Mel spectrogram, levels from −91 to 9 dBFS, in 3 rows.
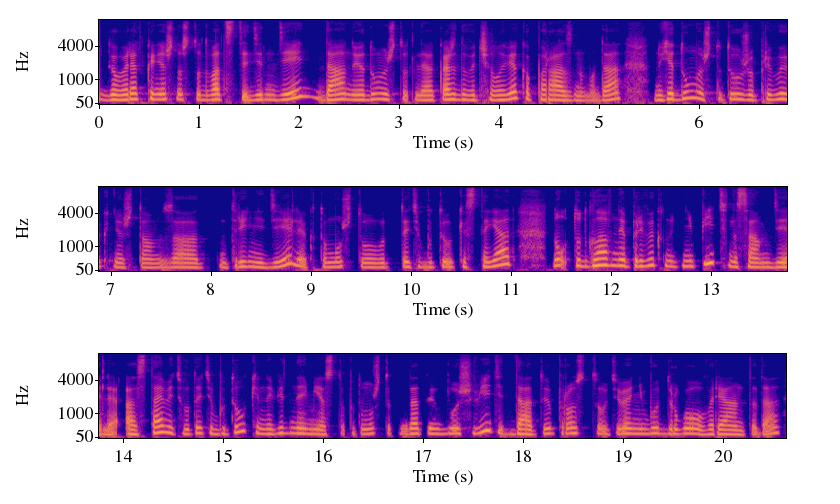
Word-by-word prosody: говорят, 200 Hz, +3 st, +4 dB
конечно, 215 Hz, -1 st, +1 dB
что 205 Hz, -, -4 dB
21 200 Hz, 0 st, +1 dB
день. 250 Hz, -, +4 dB
Да, 200 Hz, +2 st, +5 dB
но 200 Hz, -2 st, -1 dB
я 195 Hz, 0 st, +3 dB
думаю, 215 Hz, +2 st, 0 dB
что 205 Hz, -, -6 dB
для 185 Hz, 0 st, -1 dB
каждого 205 Hz, 0 st, +2 dB
человека 200 Hz, +7 st, +1 dB
по-разному, 185 Hz, -4 st, 0 dB
да. 210 Hz, +6 st, 0 dB, 0.3 s
Но 190 Hz, -, -2 dB
я 225 Hz, +4 st, +6 dB
думаю, 245 Hz, +4 st, +1 dB
что 230 Hz, +2 st, -10 dB
ты 220 Hz, -, -1 dB
уже 205 Hz, -3 st, +1 dB
привыкнешь 200 Hz, -2 st, -2 dB
там 170 Hz, -1 st, -5 dB
за 175 Hz, -1 st, -2 dB, 0.3 s
3 200 Hz, -1 st, -1 dB
недели 200 Hz, -, +1 dB
к -, -, -18 dB
тому, 190 Hz, +1 st, -3 dB
что 175 Hz, -4 st, -6 dB
вот 175 Hz, 0 st, -5 dB
эти 195 Hz, 0 st, -2 dB
бутылки 185 Hz, 0 st, -4 dB
стоят. 235 Hz, -, +2 dB, 0.4 s
Ну, 250 Hz, 0 st, +2 dB
тут 240 Hz, -3 st, -1 dB
главное 245 Hz, +2 st, +6 dB
привыкнуть 225 Hz, -1 st, -1 dB
не 215 Hz, -1 st, -3 dB
пить 325 Hz, +10 st, +3 dB
на 205 Hz, -4 st, -1 dB
самом 180 Hz, -1 st, -1 dB
деле, 180 Hz, +1 st, +1 dB
а 180 Hz, -, +3 dB
ставить 230 Hz, +3 st, +1 dB
вот 185 Hz, -1 st, -3 dB
эти 225 Hz, -1 st, -1 dB
бутылки 230 Hz, +9 st, -3 dB
на 190 Hz, -3 st, -1 dB
видное 215 Hz, 0 st, 0 dB
место, 185 Hz, -3 st, -4 dB
потому 190 Hz, +2 st, -5 dB
что -, -, -12 dB
когда 205 Hz, 0 st, 0 dB
ты 205 Hz, 0 st, -3 dB
их 195 Hz, -, -2 dB
будешь 205 Hz, +1 st, -3 dB
видеть, 230 Hz, -, +1 dB
да, 185 Hz, -2 st, +3 dB
ты 195 Hz, +5 st, -2 dB
просто 220 Hz, +1 st, -4 dB
у -, -, -3 dB
тебя 200 Hz, +3 st, 0 dB
не 195 Hz, -1 st, -2 dB
будет 205 Hz, 0 st, -2 dB
другого 190 Hz, -1 st, +1 dB
варианта, 180 Hz, -3 st, 0 dB
да. -, -, -1 dB
200 Hz, 195 wpm, -22 LUFS, 185-220 Hz, 0.4 s, я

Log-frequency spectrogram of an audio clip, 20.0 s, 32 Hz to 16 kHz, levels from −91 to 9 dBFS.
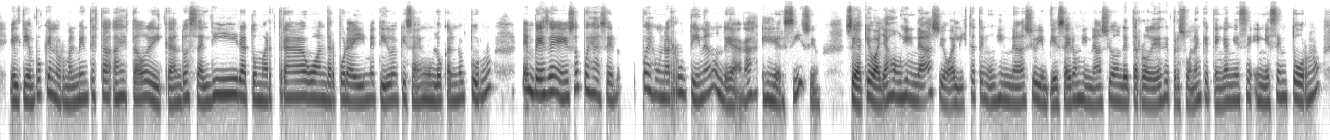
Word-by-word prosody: el 185 Hz, -1 st, +2 dB
tiempo 185 Hz, +5 st, -1 dB
que 265 Hz, +2 st, 0 dB
normalmente 195 Hz, +2 st, -2 dB
está 225 Hz, 0 st, -1 dB
has 210 Hz, +1 st, 0 dB
estado 220 Hz, -1 st, -1 dB
dedicando 180 Hz, -1 st, -1 dB
a 215 Hz, -, -1 dB
salir, 235 Hz, +6 st, +2 dB
a 215 Hz, -, +4 dB
tomar 195 Hz, -2 st, -2 dB
trago, 215 Hz, -1 st, +1 dB
a -, -, -1 dB
andar 195 Hz, -1 st, -1 dB
por 205 Hz, 0 st, 0 dB
ahí 180 Hz, 0 st, 0 dB
metido 195 Hz, -2 st, 0 dB
en 200 Hz, -, -4 dB
quizás 190 Hz, -3 st, -1 dB
en 195 Hz, -, -3 dB
un 190 Hz, -1 st, -1 dB
local 190 Hz, 0 st, -1 dB
nocturno, 215 Hz, -, -2 dB, 0.4 s
en 310 Hz, -2 st, +4 dB
vez 245 Hz, 0 st, +6 dB
de 255 Hz, -5 st, +3 dB
eso, 275 Hz, +10 st, +1 dB
pues 290 Hz, -3 st, 0 dB
hacer, 215 Hz, -2 st, -2 dB, 0.3 s
pues, 310 Hz, -5 st, 0 dB
una 220 Hz, -2 st, -1 dB
rutina 240 Hz, -2 st, -2 dB
donde 235 Hz, -, 0 dB
hagas 205 Hz, +8 st, -3 dB
ejercicio, 205 Hz, -, +1 dB, 0.4 s
sea 175 Hz, -7 st, +7 dB
que 225 Hz, +6 st, +3 dB
vayas 180 Hz, +1 st, +4 dB
a 230 Hz, -, +1 dB
un 210 Hz, -, 0 dB
gimnasio, 195 Hz, -, 0 dB
alístate 170 Hz, +7 st, -4 dB
en 195 Hz, -, -6 dB
un 175 Hz, +2 st, -4 dB
gimnasio 190 Hz, +1 st, -2 dB
y 185 Hz, -, +2 dB
empieza 165 Hz, -1 st, +3 dB
a -, -, +3 dB
ir 200 Hz, -, -2 dB
a -, -, -1 dB
un 205 Hz, -, 0 dB
gimnasio 175 Hz, +2 st, -2 dB
donde 180 Hz, -2 st, +1 dB
te 180 Hz, -, -1 dB
rodees 170 Hz, +1 st, -1 dB
de 215 Hz, 0 st, -4 dB
personas 170 Hz, +1 st, -3 dB
que 210 Hz, -, -4 dB
tengan 180 Hz, -1 st, -4 dB
ese, 195 Hz, +4 st, -2 dB
en 185 Hz, -3 st, -3 dB
ese 180 Hz, +6 st, +1 dB
entorno 215 Hz, -, 0 dB
200 Hz, 190 wpm, -23 LUFS, 180-225 Hz, 0.4 s, sea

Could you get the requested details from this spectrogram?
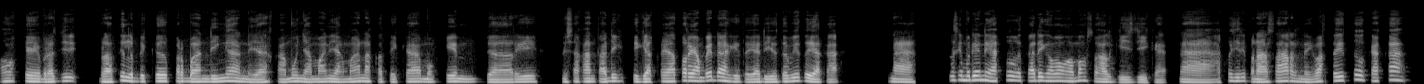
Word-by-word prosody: Oke. 145 Hz, -1 st, 0 dB
Beraji 135 Hz, +6 st, -1 dB, 0.2 s
berarti 125 Hz, +6 st, +1 dB
lebih 145 Hz, -4 st, +1 dB
ke 150 Hz, -, +3 dB
perbandingan 140 Hz, 0 st, +2 dB
ya? 115 Hz, +2 st, +1 dB
Kamu 125 Hz, +4 st, -1 dB
nyaman 125 Hz, 0 st, +1 dB
yang 125 Hz, -2 st, +2 dB
mana 140 Hz, +1 st, +1 dB
ketika 125 Hz, +2 st, -2 dB
mungkin 125 Hz, 0 st, -1 dB
dari 115 Hz, +3 st, +1 dB, 0.2 s
misalkan 135 Hz, +2 st, -1 dB
tadi 150 Hz, +5 st, 0 dB
3 130 Hz, -1 st, +1 dB
kreator 140 Hz, +5 st, 0 dB
yang 165 Hz, -2 st, +4 dB
beda 185 Hz, 0 st, +3 dB
gitu 130 Hz, -2 st, -2 dB
ya, 125 Hz, -, +3 dB
di 120 Hz, 0 st, +2 dB
Youtube 140 Hz, +4 st, 0 dB
itu 155 Hz, -, -1 dB
ya, 120 Hz, -2 st, +3 dB
Kak? 110 Hz, -1 st, -4 dB, 0.5 s
Nah, 120 Hz, -3 st, +1 dB, 0.3 s
terus 195 Hz, +1 st, -6 dB
kemudian 200 Hz, +1 st, +3 dB
nih 175 Hz, -, +3 dB
aku 185 Hz, +2 st, -2 dB
tadi 170 Hz, +1 st, +1 dB
ngomong-ngomong 165 Hz, +1 st, +1 dB
soal 125 Hz, -4 st, +1 dB
gizi, 110 Hz, -1 st, -2 dB
Kak. 105 Hz, 0 st, -8 dB
Nah, 110 Hz, -2 st, -1 dB
aku 165 Hz, -, -6 dB
jadi 165 Hz, +1 st, -1 dB
penasaran 130 Hz, +5 st, +1 dB
nih, 120 Hz, -1 st, -1 dB
waktu 175 Hz, +6 st, -1 dB
itu 220 Hz, +3 st, -1 dB
Kakak 195 Hz, +3 st, -2 dB
135 Hz, 190 wpm, -21 LUFS, 120-155 Hz, 0.5 s, yang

